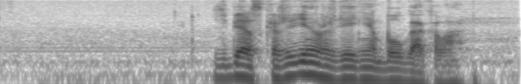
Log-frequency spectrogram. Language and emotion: Russian, neutral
